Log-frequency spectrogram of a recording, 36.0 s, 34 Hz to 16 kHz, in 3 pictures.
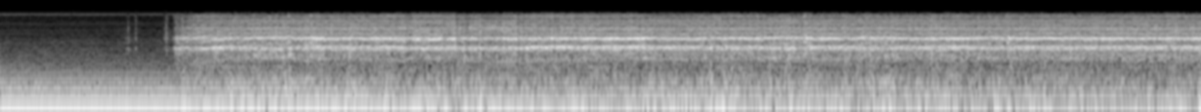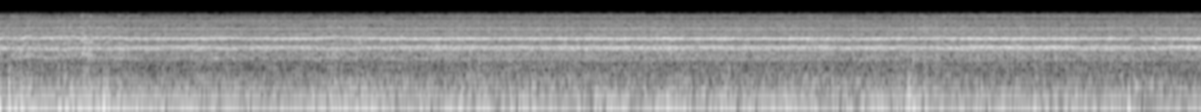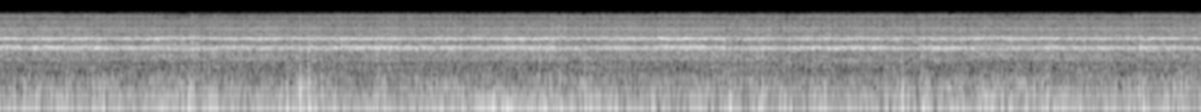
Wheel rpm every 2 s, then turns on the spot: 20, 150, 160, 160, 160, 160, 160, 160, 160, 160, 160, 160, 160, 160, 160, 160, 160, 160.
none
